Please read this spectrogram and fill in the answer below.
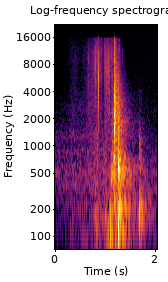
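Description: A golf iron swung through at full speed, its swish building up before the club strikes the ball off a hitting mat about a second and a quarter in, with a sharp crack. A softer knock follows about half a second later.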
